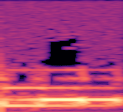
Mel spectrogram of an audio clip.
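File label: "bloop", male synthesized voice; vox; source engine; hl1; video games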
